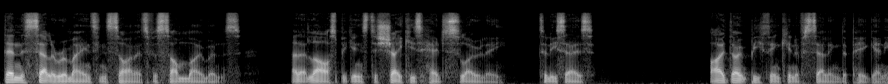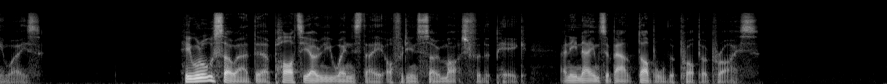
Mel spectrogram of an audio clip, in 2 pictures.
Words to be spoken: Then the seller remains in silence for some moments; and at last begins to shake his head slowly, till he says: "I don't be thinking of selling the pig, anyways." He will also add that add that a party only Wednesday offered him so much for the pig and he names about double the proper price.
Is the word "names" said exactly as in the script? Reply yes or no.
yes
